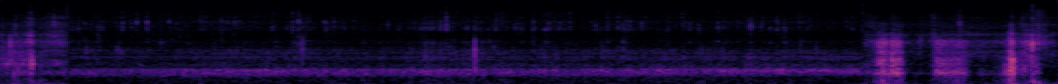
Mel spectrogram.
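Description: Water heard from below the surface: a steady, muffled watery hum with a low rumble, after a sharp splash at the start. Several sharp splashes and knocks come near the end.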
